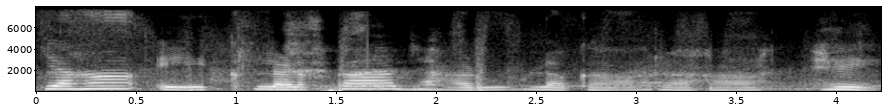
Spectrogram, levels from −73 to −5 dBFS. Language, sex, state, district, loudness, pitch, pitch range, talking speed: Hindi, female, Madhya Pradesh, Dhar, -16 LUFS, 225 Hz, 195-260 Hz, 100 wpm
